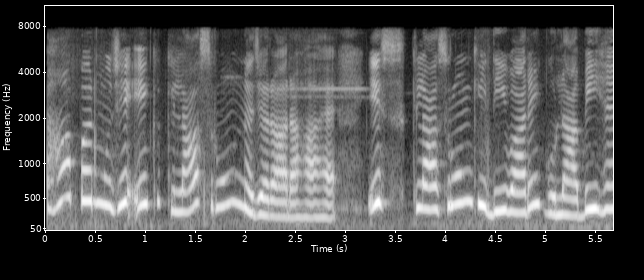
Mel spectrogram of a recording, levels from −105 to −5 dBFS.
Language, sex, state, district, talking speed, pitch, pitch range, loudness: Hindi, female, Odisha, Sambalpur, 180 wpm, 355 Hz, 290-410 Hz, -16 LUFS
